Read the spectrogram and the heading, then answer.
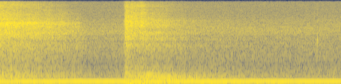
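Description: A computer fan and air conditioning in the speaker's room give off a steady low hum beneath a constant airy hiss, unchanging throughout, broken only by one brief soft burst of noise partway through. No one speaks.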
